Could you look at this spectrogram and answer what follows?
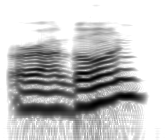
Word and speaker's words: Dragon: And yeah, so a friend of mine back in Colorado, name is Ragon, but you spell it dragon.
